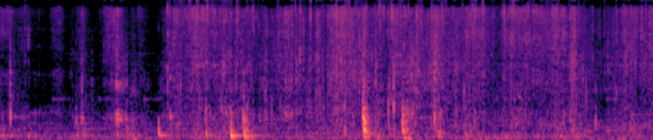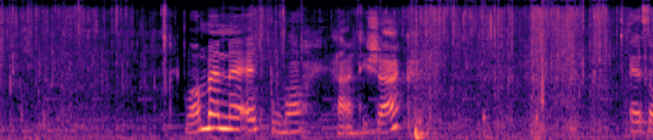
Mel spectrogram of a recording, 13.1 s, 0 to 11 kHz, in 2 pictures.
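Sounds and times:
cardboard box flaps rustling: 0.0 - 6.0
plastic bag crinkling: 0.0 - 13.0.

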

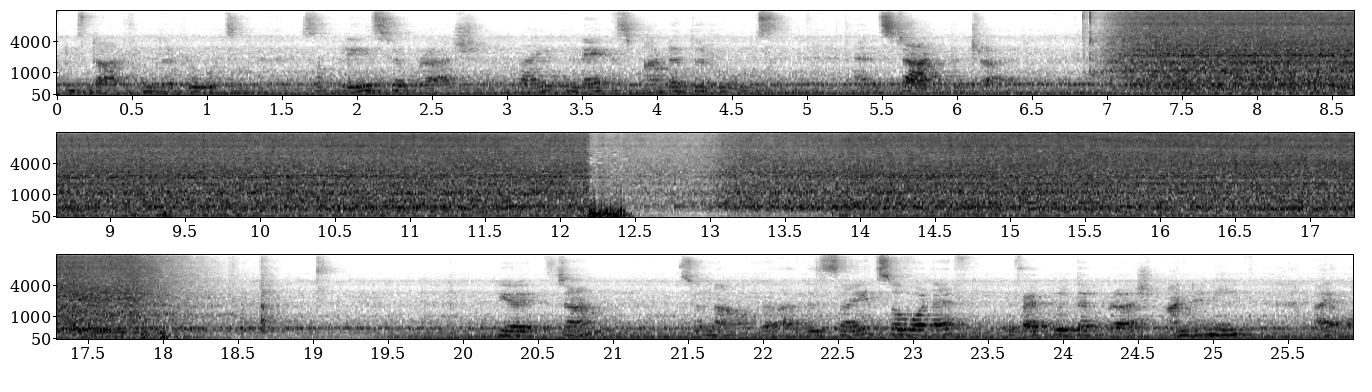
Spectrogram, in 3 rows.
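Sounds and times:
hair dryer blowing: 6.8 - 19.5.

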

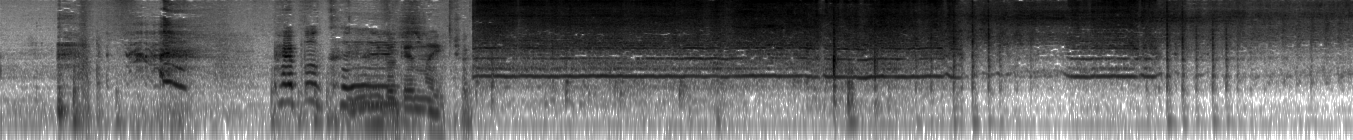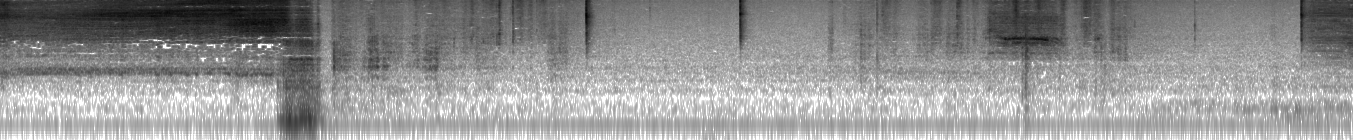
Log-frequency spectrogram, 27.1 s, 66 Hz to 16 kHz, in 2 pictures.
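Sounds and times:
electric nail drill whining: 4.7 - 16.7, 26.6 - 27.0.

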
